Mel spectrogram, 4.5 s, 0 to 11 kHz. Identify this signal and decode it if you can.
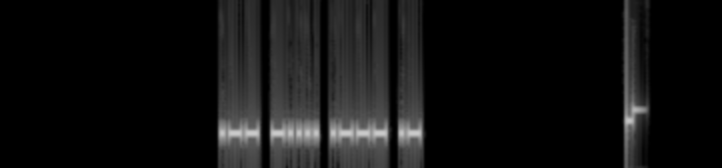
Morse code, heard as a keyed tone, about 42 wpm, 700 Hz. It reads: W6JA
